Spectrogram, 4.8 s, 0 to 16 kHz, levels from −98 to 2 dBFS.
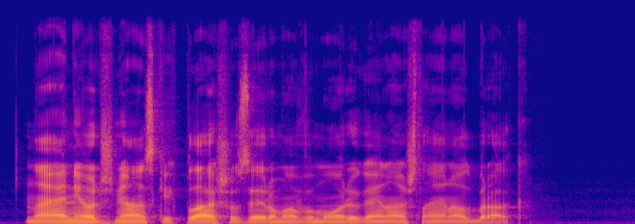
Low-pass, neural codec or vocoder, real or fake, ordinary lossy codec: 14.4 kHz; none; real; none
